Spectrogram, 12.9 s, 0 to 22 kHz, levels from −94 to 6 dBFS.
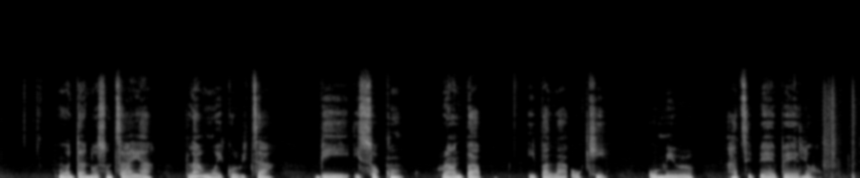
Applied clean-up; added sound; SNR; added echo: none; none; none; none.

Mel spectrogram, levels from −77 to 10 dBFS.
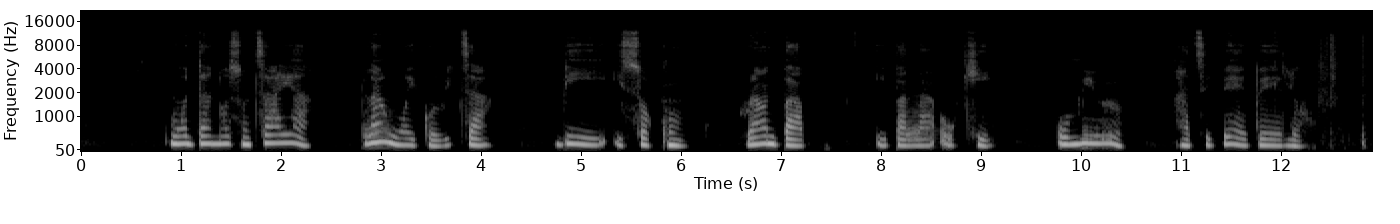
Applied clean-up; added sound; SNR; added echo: none; Wind instrument, woodwind instrument; 19 dB; none.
